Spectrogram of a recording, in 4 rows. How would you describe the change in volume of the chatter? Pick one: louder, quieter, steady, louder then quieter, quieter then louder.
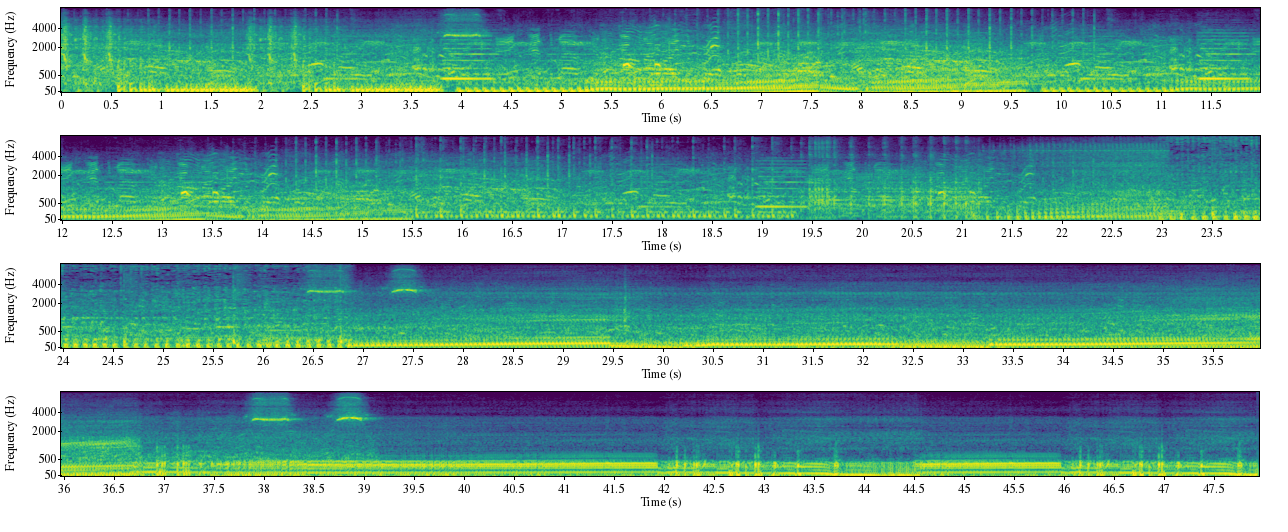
quieter.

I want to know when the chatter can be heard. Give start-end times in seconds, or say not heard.
0.0-39.2.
